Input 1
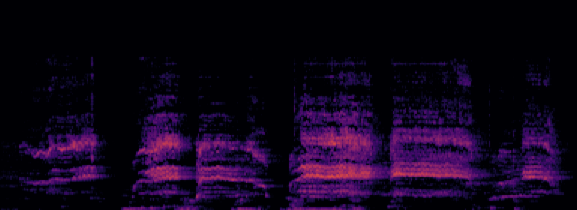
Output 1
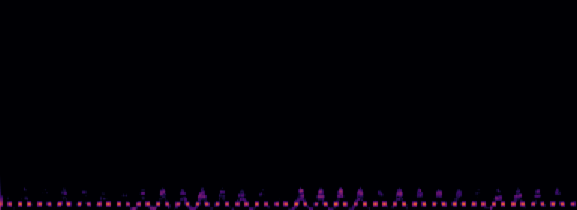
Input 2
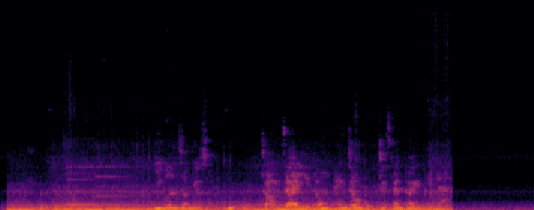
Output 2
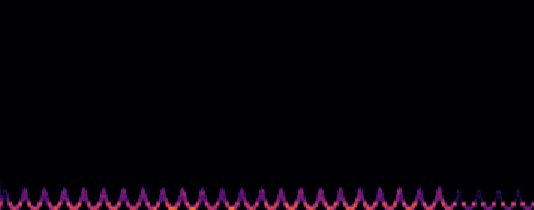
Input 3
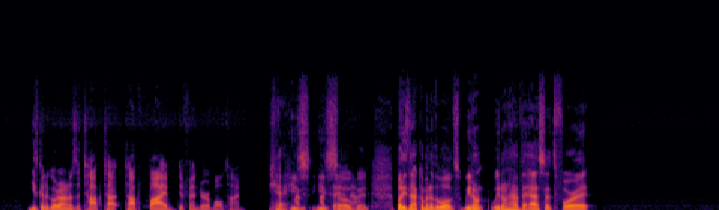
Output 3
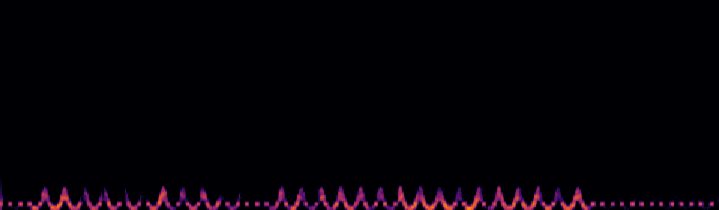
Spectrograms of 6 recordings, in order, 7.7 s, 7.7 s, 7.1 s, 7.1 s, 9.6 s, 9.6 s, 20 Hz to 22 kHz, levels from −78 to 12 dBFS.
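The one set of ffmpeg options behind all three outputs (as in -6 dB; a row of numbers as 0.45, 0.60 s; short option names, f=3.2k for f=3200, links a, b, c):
-af "acontrast=55,aeval=exprs='val(0)+0.141*sin(2*PI*720*n/s)':c=same,flanger=delay=17:depth=4.9:speed=0.93,afftfilt=real='re*between(b*sr/1024,250*pow(1700/250,0.5+0.5*sin(2*PI*3.8*pts/sr))/1.41,250*pow(1700/250,0.5+0.5*sin(2*PI*3.8*pts/sr))*1.41)':imag='im*between(b*sr/1024,250*pow(1700/250,0.5+0.5*sin(2*PI*3.8*pts/sr))/1.41,250*pow(1700/250,0.5+0.5*sin(2*PI*3.8*pts/sr))*1.41)':win_size=1024:overlap=0.75"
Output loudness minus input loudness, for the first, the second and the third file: 0.0, -6.5, -5.0 LU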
